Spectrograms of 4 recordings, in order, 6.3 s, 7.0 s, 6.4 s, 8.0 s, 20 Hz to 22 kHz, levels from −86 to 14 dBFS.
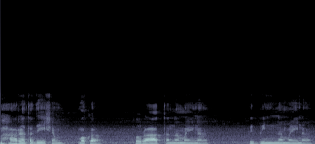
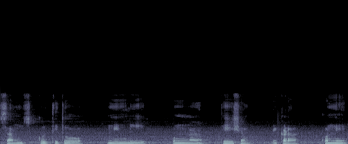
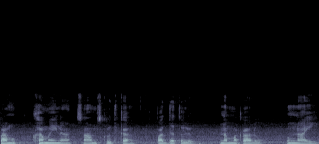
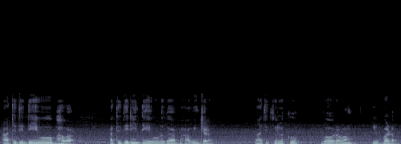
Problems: none marked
